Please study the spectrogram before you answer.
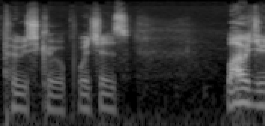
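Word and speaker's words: Pouce Coupe: It's literally pronounced Pooskoop, which is...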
